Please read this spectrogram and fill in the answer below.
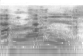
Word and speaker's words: Peyronie's: That's called Peronis. That's called Peronis when it bends to the left. Ferroni's like the beer.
